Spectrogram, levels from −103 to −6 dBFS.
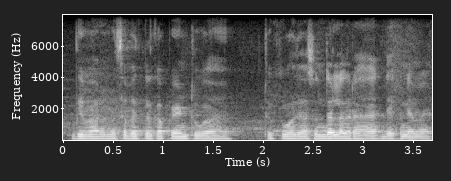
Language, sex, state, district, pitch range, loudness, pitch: Hindi, male, Punjab, Pathankot, 115-120 Hz, -18 LUFS, 115 Hz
